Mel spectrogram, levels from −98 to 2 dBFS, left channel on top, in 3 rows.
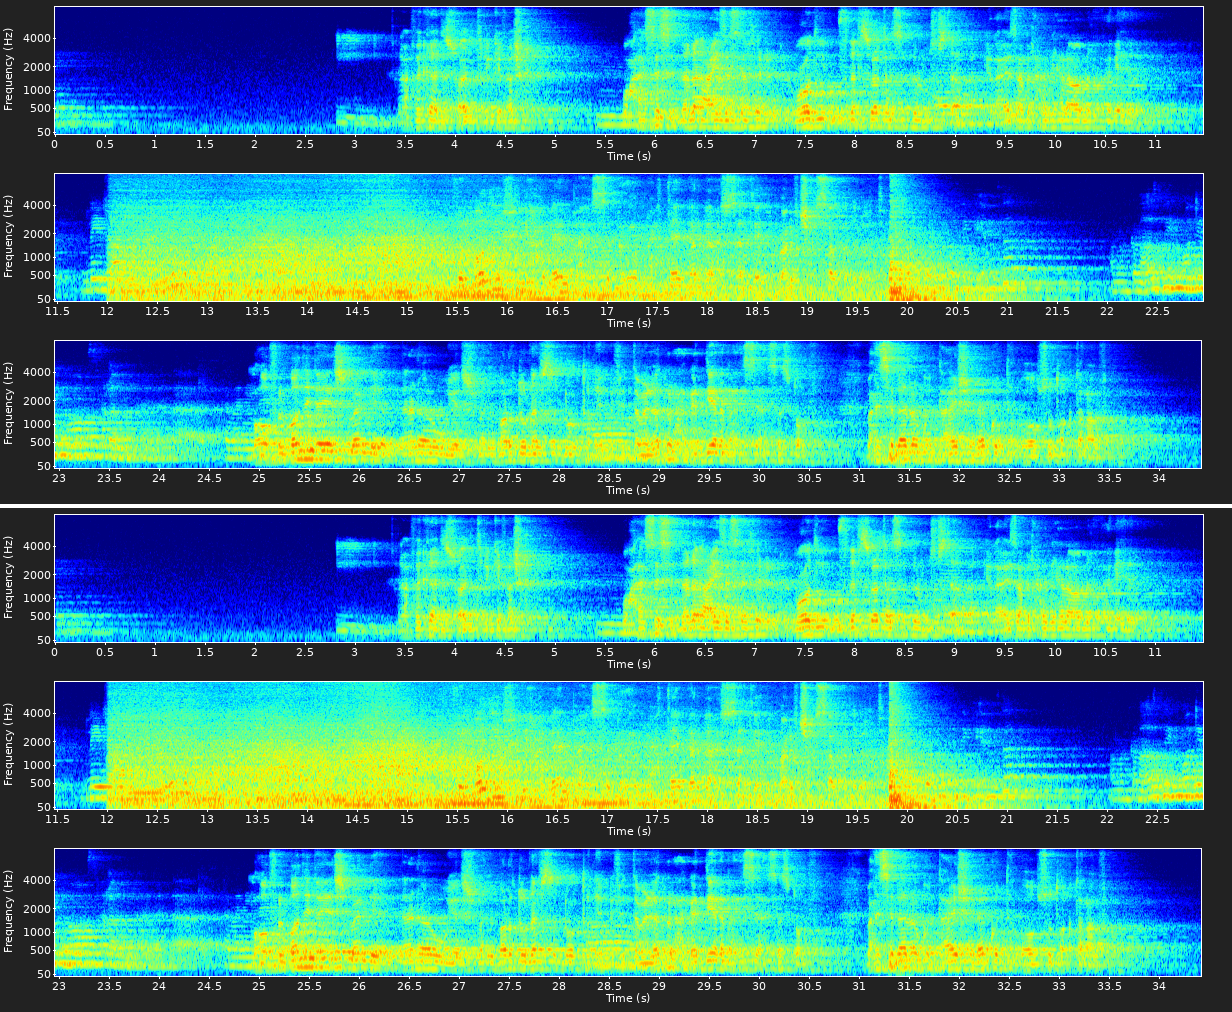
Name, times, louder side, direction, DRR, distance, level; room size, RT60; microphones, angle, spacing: voice 1, 2.8-4.8 5.7-10.9 15.1-19.7 24.9-33.5, equal, 10° right, 0 dB, 0.4 m, -28 dB
voice 2, 5.4-5.8 7.9-8.0 8.8-9.3 11.7-14.3 19.7-21.1 22.0-25.6 28.2-28.9 31.1-31.6, right 1 dB, 50° right, -6 dB, 1.3 m, -34 dB
sound 1, 12.0-20.1, right 1 dB, 70° right, 0.5 m, -26 dB
8.6 x 6.4 x 2.2 m, 2.4 s
head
